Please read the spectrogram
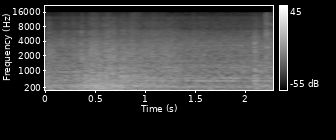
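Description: Steady rushing background noise with no speech, swelling slightly about half a second in.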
